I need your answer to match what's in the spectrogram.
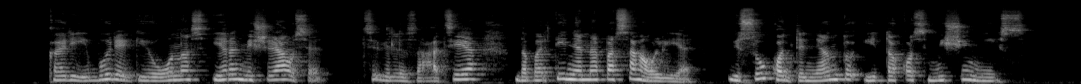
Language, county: Lithuanian, Panevėžys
